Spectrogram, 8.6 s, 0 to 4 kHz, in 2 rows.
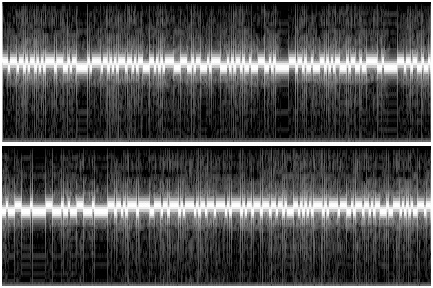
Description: RTTY, about 45.45 baud. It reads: DENVER BRONCOS, 4:05 P.M. ET GREEN BAY
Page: 170 Shift 2125/2295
